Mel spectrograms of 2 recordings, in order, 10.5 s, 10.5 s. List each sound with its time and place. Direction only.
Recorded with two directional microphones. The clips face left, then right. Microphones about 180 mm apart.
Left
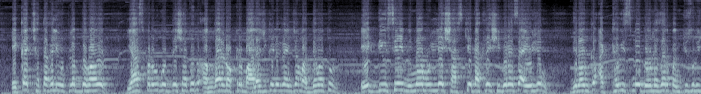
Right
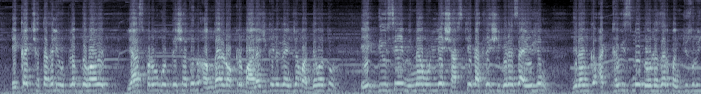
0.2 s a man's voice: 15° left (ahead or behind)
